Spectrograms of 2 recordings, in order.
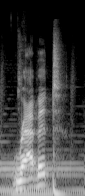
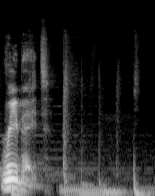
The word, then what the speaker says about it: rabbet: Our next term is one word with two different pronunciations and that's rabbit or rebate. Not to be confused with rabbit or rebate. The difference in pronunciation is basically regional.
